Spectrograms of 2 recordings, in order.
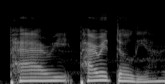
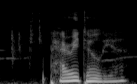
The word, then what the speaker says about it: pareidolia: The pareidolia. Is that how it's pronounced? Let's go look that up. Patches. How to pronounce pareidolia.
